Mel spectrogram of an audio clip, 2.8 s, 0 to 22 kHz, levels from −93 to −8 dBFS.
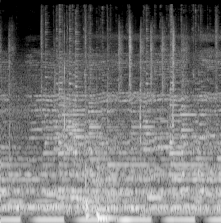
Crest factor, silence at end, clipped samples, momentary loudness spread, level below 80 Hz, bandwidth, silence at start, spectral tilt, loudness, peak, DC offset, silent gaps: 14 dB; 0 s; under 0.1%; 6 LU; -26 dBFS; 19.5 kHz; 0 s; -5 dB/octave; -20 LUFS; -4 dBFS; under 0.1%; none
